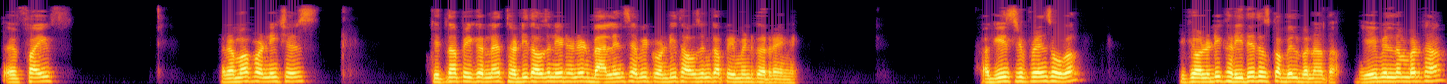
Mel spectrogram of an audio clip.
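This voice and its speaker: Indian-accented male tutor, fairly high voice, dull lo-fi screen recording, quizzes the class and answers himself. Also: little pitch movement, normal speed, pauses often, a little mellow. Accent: Indian English. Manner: mixes Hindi and English, asks and answers his own questions. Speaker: accounting software teacher.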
